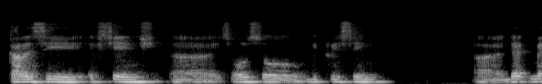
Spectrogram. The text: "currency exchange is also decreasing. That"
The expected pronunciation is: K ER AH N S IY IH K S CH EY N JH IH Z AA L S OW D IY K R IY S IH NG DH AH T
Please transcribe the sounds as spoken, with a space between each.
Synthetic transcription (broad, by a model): K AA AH N S IY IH K S CH EY N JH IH S AA L S OW D IY K R IY S IH NG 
